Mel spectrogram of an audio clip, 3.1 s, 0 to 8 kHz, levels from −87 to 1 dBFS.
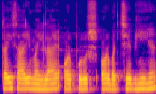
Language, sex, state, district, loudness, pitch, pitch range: Hindi, male, Madhya Pradesh, Bhopal, -14 LUFS, 125 Hz, 120-125 Hz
